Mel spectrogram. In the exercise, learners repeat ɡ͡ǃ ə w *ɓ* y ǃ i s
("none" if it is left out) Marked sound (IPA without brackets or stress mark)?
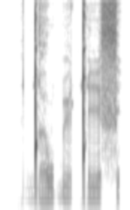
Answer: ɓ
